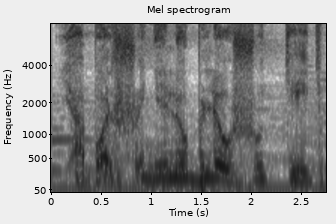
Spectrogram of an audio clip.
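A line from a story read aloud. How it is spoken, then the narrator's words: Hoarse rasp. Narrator (Russian): прохрипел он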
